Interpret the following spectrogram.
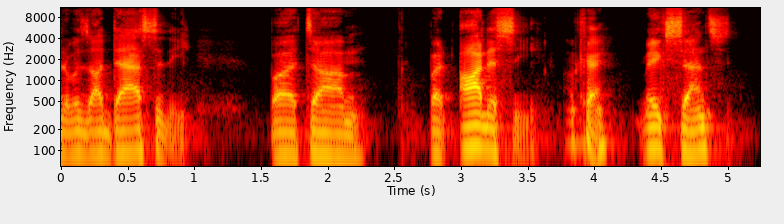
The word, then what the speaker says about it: Audacy: So the Audacy app is pronounced Odyssey.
